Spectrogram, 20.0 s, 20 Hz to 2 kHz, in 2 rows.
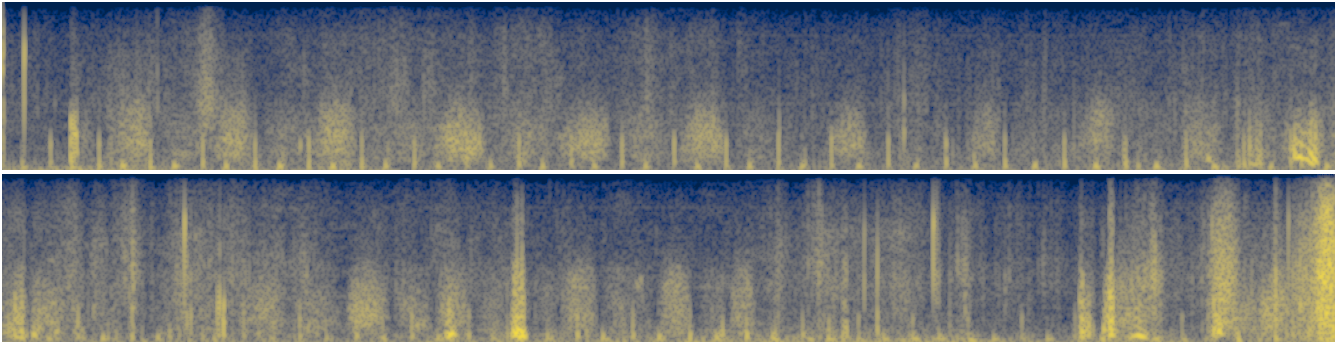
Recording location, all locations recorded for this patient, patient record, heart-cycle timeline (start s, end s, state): pulmonary valve (PV)
aortic valve (AV)+pulmonary valve (PV)+tricuspid valve (TV)+mitral valve (MV)
#Age: Infant
#Sex: Female
#Height: 70.0 cm
#Weight: 9.3 kg
#Pregnancy status: False
#Murmur: Absent
#Murmur locations: nan
#Most audible location: nan
#Systolic murmur timing: nan
#Systolic murmur shape: nan
#Systolic murmur grading: nan
#Systolic murmur pitch: nan
#Systolic murmur quality: nan
#Diastolic murmur timing: nan
#Diastolic murmur shape: nan
#Diastolic murmur grading: nan
#Diastolic murmur pitch: nan
#Diastolic murmur quality: nan
#Outcome: Abnormal
#Campaign: 2015 screening campaign
0.00	4.70	unannotated
4.70	4.80	systole
4.80	4.87	S2
4.87	5.03	diastole
5.03	5.07	S1
5.07	5.20	systole
5.20	5.24	S2
5.24	5.41	diastole
5.41	5.45	S1
5.45	5.59	systole
5.59	5.63	S2
5.63	5.80	diastole
5.80	5.85	S1
5.85	5.98	systole
5.98	6.03	S2
6.03	6.20	diastole
6.20	6.25	S1
6.25	6.40	systole
6.40	6.46	S2
6.46	6.63	diastole
6.63	6.67	S1
6.67	6.84	systole
6.84	6.88	S2
6.88	7.06	diastole
7.06	7.11	S1
7.11	7.27	systole
7.27	7.33	S2
7.33	7.50	diastole
7.50	7.56	S1
7.56	7.72	systole
7.72	7.77	S2
7.77	7.95	diastole
7.95	8.00	S1
8.00	8.19	systole
8.19	8.24	S2
8.24	8.40	diastole
8.40	8.45	S1
8.45	8.63	systole
8.63	20.00	unannotated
